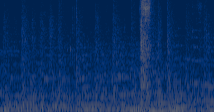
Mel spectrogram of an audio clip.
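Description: Panini sticker packet being torn open by hand: one short, sharp crinkling rip about one and a half seconds in, over quiet background music.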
